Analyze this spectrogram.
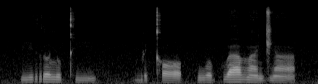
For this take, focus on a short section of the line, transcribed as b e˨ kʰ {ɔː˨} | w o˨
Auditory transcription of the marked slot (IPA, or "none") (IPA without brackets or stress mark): ɔ˨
